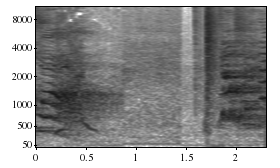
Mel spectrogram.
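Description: A single sharp slap, like a hand striking skin, near the end.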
